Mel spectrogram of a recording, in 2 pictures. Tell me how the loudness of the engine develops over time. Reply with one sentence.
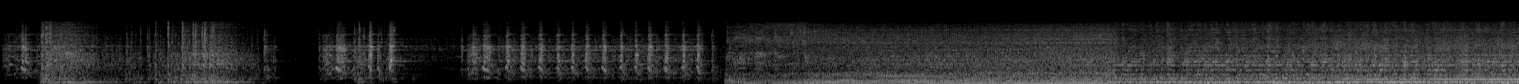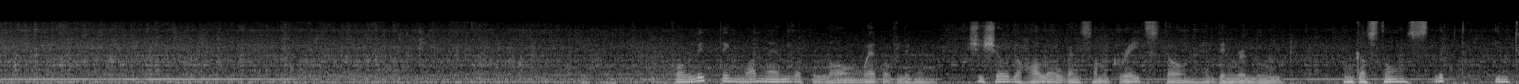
The loudness of the engine goes up, then down.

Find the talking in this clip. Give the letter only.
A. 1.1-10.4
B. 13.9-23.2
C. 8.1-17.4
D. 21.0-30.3
D.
